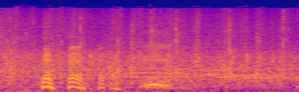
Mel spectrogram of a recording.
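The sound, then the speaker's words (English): A voice speaks briefly near the start over a played applause sound effect: many hands clapping in a dense, even patter at moderate volume that carries through to the end. “By the way, if Tony was still there, he would have put the applause on there for oh. himself.”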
